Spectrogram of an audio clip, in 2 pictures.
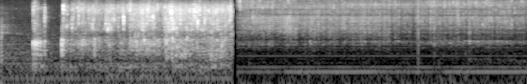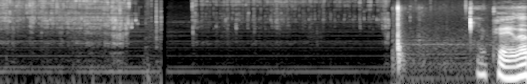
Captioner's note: pouring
